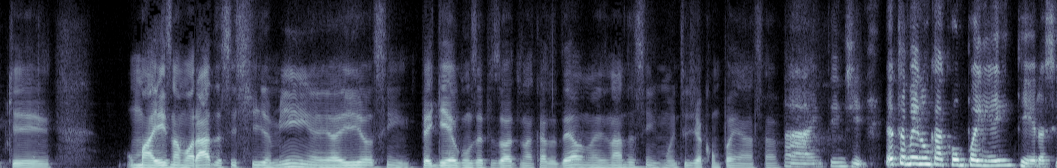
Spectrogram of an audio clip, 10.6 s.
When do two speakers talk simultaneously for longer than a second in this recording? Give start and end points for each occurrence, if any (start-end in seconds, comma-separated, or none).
none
